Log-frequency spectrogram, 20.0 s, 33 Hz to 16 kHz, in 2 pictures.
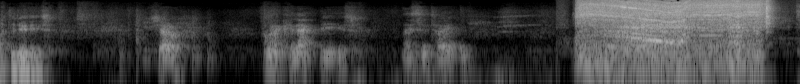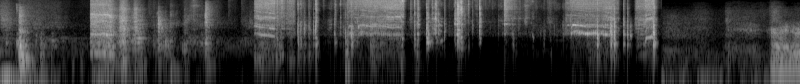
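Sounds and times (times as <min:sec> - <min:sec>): cordless drill driving screws: 0:07.2 - 0:09.7, 0:11.1 - 0:11.7, 0:13.2 - 0:15.2, 0:17.0 - 0:18.3.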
